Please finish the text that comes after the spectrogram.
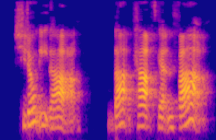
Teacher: the a sound becomes stronger and becomes ah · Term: West country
